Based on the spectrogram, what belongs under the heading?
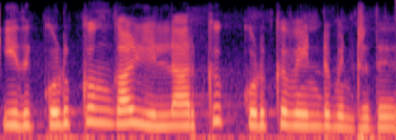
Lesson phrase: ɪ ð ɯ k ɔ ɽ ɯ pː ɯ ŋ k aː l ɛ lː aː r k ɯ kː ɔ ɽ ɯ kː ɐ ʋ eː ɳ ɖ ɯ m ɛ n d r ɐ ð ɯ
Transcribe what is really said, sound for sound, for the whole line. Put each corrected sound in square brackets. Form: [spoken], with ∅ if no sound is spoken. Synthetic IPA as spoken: ɪ ð ɯ k ɔ ɽ ɯ [kː] ɯ ŋ [ɡ] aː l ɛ lː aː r k ɯ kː ɔ ɽ ɯ kː ɐ ʋ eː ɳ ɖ ɯ m ɛ n d r ɐ ð ɯ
